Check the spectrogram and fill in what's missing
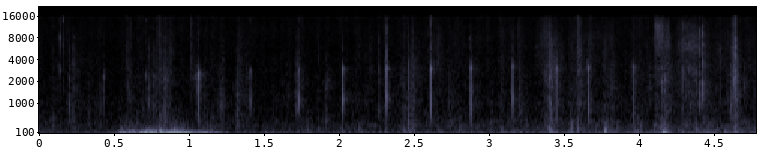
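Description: A tall white cylindrical pack of cotton pads wrapped in thin plastic film is held up near the microphone while fingertips squeeze and scratch the wrap. A soft low rumble swells early on, then a quick, uneven series of crisp, bright crinkles and ticks continues to the end.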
